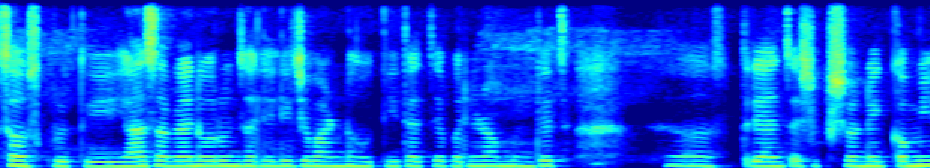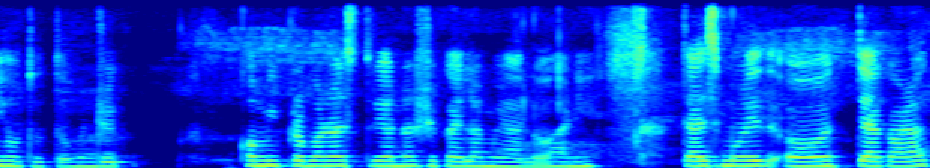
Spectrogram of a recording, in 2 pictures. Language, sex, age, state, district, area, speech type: Marathi, female, 18-30, Maharashtra, Sindhudurg, rural, spontaneous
